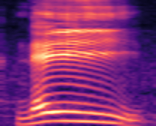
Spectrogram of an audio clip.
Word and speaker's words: knave: Pronunciation is nei.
